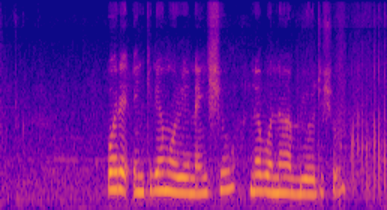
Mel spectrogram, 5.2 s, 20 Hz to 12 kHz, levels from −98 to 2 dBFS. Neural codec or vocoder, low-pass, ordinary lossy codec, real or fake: none; 10.8 kHz; Opus, 16 kbps; real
